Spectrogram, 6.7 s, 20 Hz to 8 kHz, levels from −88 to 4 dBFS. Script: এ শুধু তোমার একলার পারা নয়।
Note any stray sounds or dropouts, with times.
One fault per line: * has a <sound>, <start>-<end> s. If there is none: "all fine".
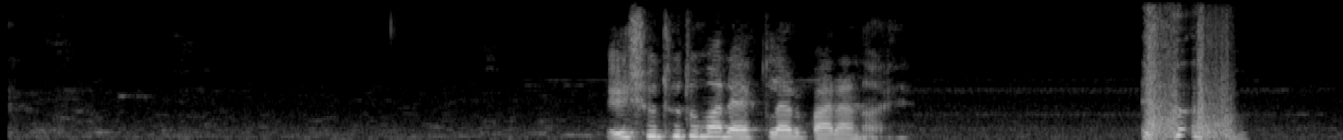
* has a laugh, 5.7-6.3 s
